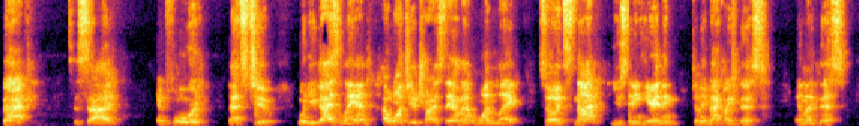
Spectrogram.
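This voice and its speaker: A man's voice: a little high, steady tone, a little slow, bright, forceful tone. A young man coaching an online workout, out of breath as he explains and demonstrates the moves in an upbeat, casual way. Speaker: fitness coach. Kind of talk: live online workout instruction. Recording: roomy echo, from far off.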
